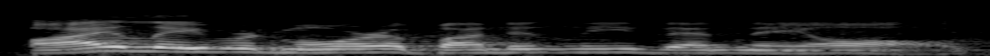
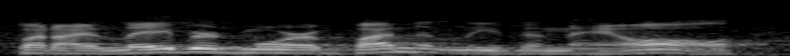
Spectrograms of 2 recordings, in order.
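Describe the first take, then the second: First: It is read at a slower pace. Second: It is read at a fast pace.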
